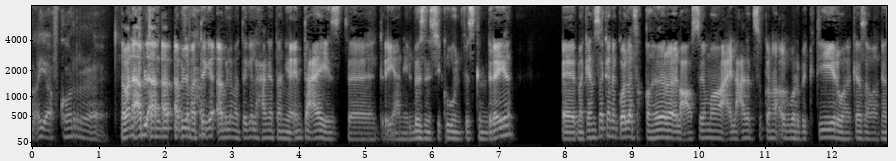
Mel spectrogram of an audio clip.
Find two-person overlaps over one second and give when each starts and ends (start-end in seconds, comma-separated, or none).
1.3-2.7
